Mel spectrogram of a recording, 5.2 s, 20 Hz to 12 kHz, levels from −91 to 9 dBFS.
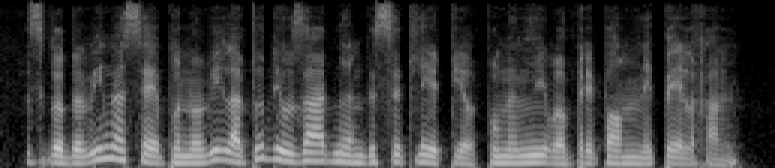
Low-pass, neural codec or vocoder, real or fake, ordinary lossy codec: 10.8 kHz; codec, 44.1 kHz, 1.7 kbps, Pupu-Codec; fake; Opus, 24 kbps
